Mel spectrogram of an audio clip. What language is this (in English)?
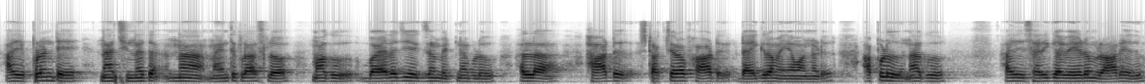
Telugu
